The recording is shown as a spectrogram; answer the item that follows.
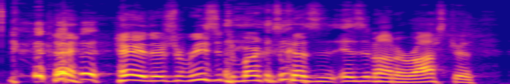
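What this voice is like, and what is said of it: Mock impression of the hosts themselves. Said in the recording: “I'm like impersonating ourselves.”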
